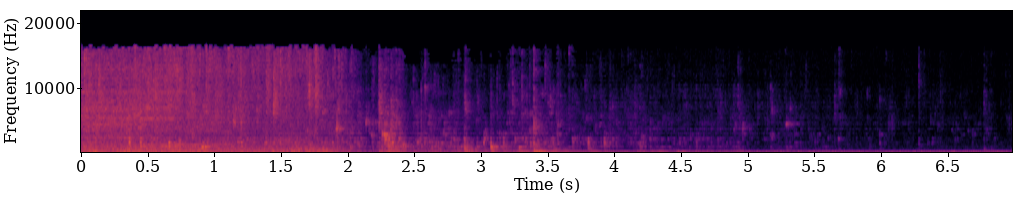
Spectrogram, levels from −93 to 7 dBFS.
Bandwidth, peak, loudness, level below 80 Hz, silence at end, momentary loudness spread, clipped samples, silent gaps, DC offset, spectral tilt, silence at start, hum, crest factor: 17 kHz; -20 dBFS; -39 LUFS; -58 dBFS; 0 s; 25 LU; under 0.1%; none; under 0.1%; -2.5 dB/octave; 0 s; none; 22 dB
